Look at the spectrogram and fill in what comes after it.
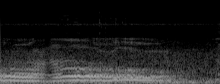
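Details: Low rumbling growl from a captive big cat at a wildlife refuge, acting as a wild animal showing who is boss; a single continuous growl of about one and a half seconds that fades out.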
